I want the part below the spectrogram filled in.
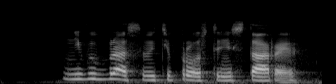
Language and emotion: Russian, neutral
